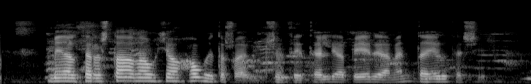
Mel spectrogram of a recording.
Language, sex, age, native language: Icelandic, male, 30-39, Icelandic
